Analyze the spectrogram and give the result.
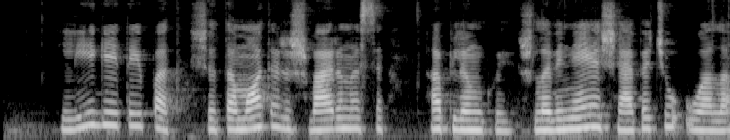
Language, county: Lithuanian, Telšiai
